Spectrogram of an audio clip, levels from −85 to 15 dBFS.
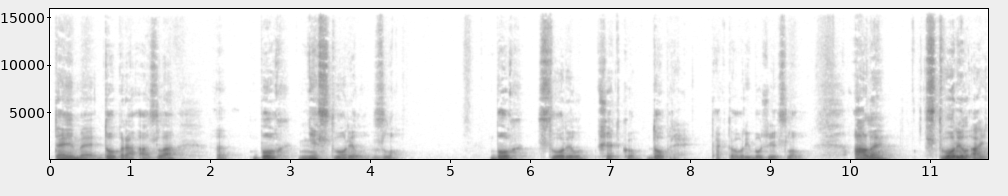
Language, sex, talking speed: Slovak, male, 95 wpm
